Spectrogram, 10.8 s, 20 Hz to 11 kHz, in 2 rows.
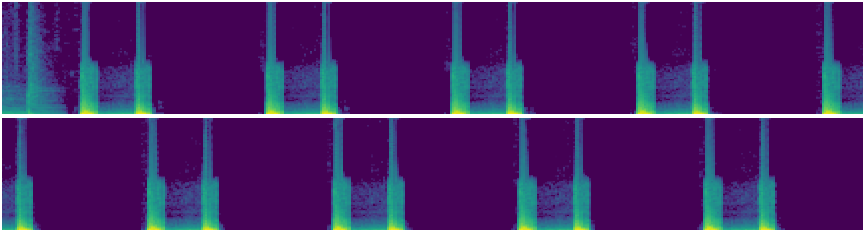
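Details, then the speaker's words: Animated tutorial heart sounds: normal S1 and S2 from pulmonary and aortic valve closure, with systole between S1 and S2 and diastole after S2. "And the S2 heart sound occurs when the pulmonary and aortic valves close."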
